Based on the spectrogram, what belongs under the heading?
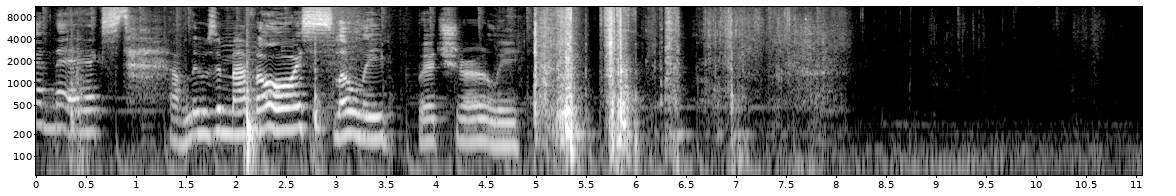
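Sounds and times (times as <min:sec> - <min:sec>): sharp knocks on boxes: 0:02.0 - 0:03.0
packaging rustle: 0:05.0 - 0:11.0.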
